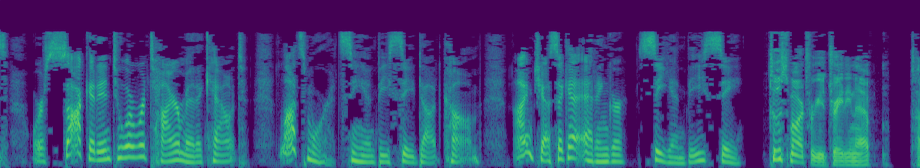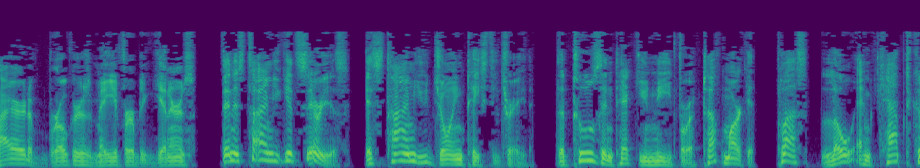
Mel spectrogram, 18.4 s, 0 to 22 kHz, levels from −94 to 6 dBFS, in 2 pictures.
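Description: Across the whole speech clip the sound has a watery, swirling quality, with sibilants turning metallic and chirpy and consonant onsets smeared. This is likely MP3 compression at a starved bitrate, consistent with roughly 40 kbps. With too few bits, the encoder zeroes quieter frequency lines that then flicker on and off between frames, producing the plainly audible swirl and chirps.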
